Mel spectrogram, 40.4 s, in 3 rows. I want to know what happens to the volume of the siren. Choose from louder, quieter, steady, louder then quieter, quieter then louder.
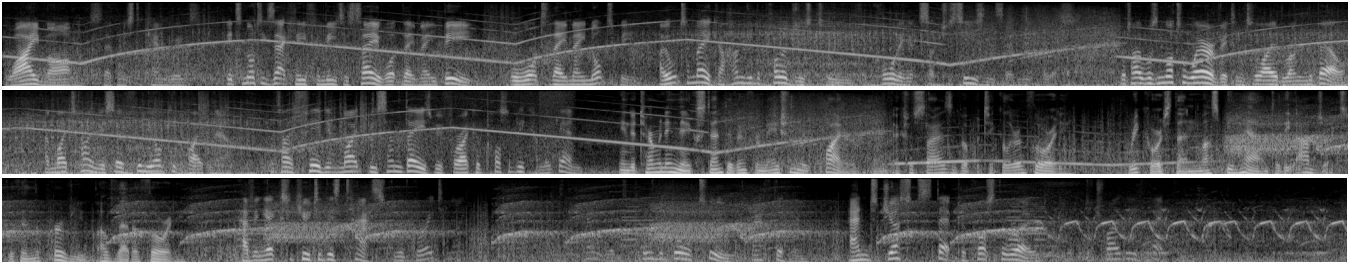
steady.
